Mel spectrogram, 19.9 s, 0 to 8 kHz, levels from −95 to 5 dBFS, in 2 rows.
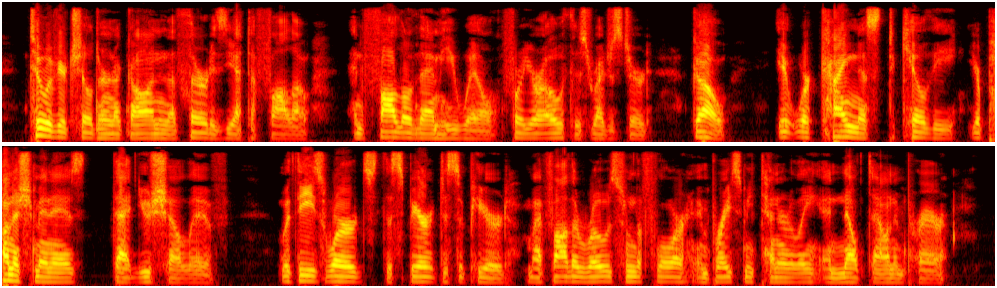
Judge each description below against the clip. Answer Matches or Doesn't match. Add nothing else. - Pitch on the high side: Doesn't match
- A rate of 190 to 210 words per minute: Doesn't match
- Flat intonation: Matches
